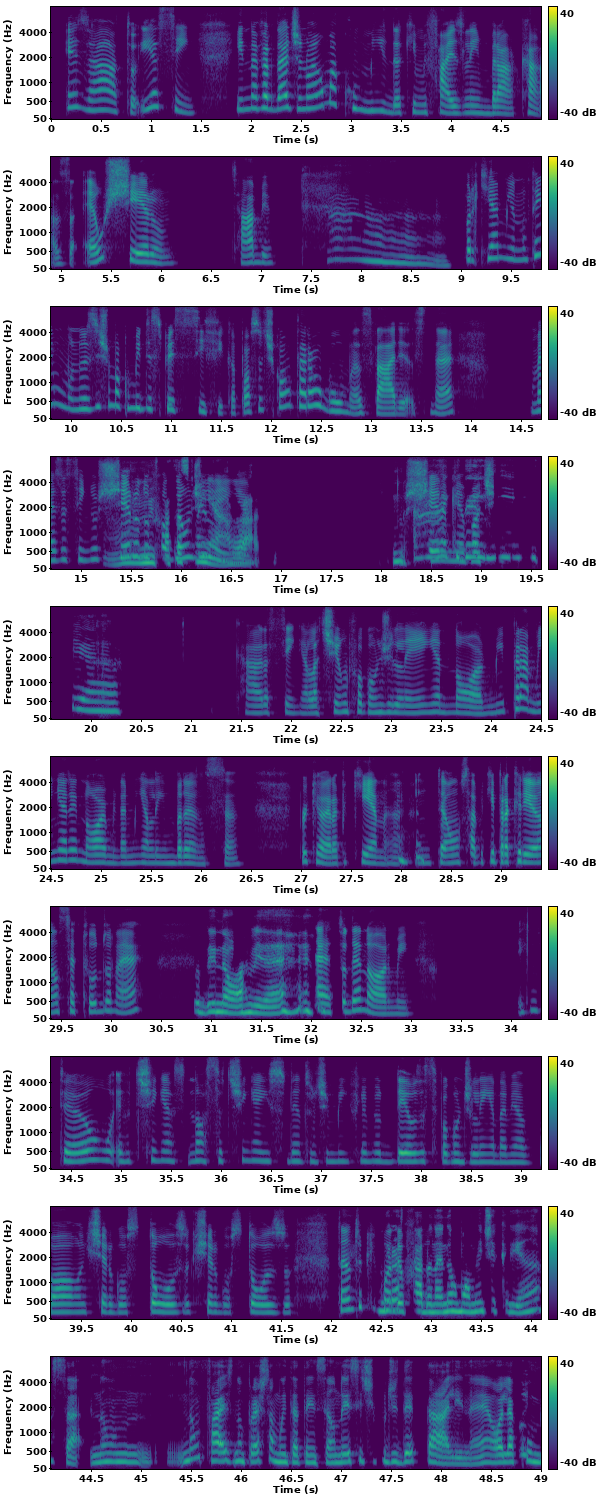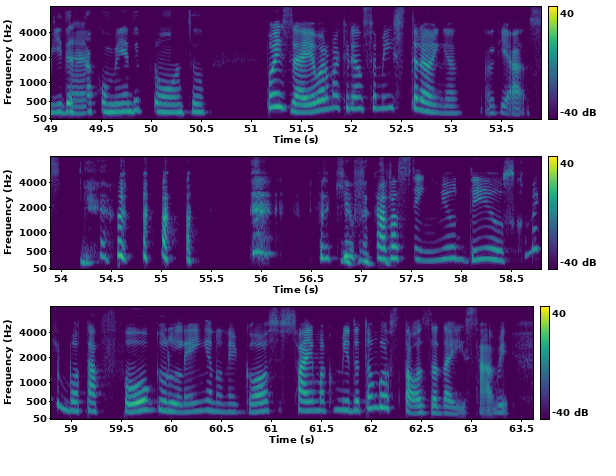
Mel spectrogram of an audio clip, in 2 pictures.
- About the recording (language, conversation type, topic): Portuguese, podcast, Que comida faz você se sentir em casa só de pensar nela?
- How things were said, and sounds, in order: tapping; other noise; laugh; chuckle; laugh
